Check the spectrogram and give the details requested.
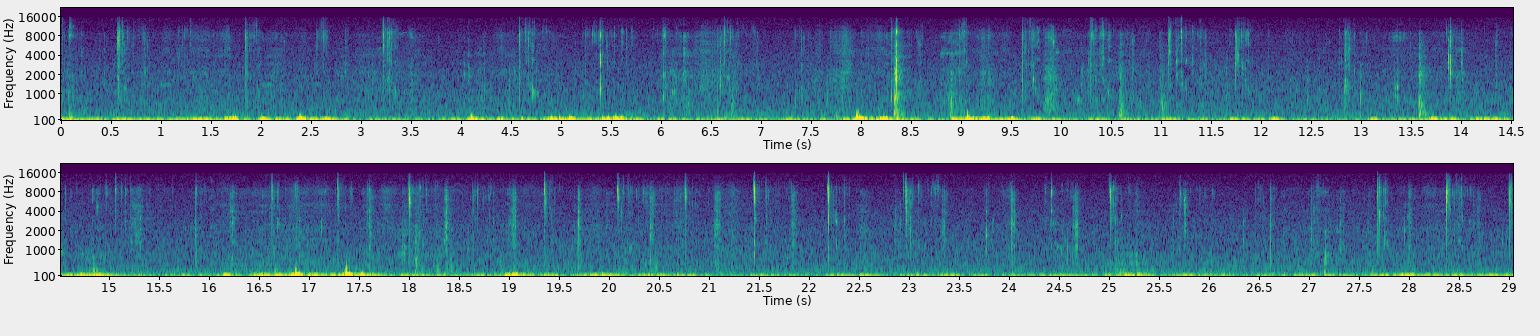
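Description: Close-up chewing and biting of a footlong sub sandwich, with many wet mouth clicks and smacks and a few dull thumps.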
